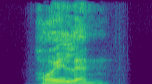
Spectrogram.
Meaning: gerund of heulen; crying; yelling
- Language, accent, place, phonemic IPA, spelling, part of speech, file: German, Germany, Berlin, /ˈhɔɪ̯lən/, Heulen, noun, De-Heulen.ogg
